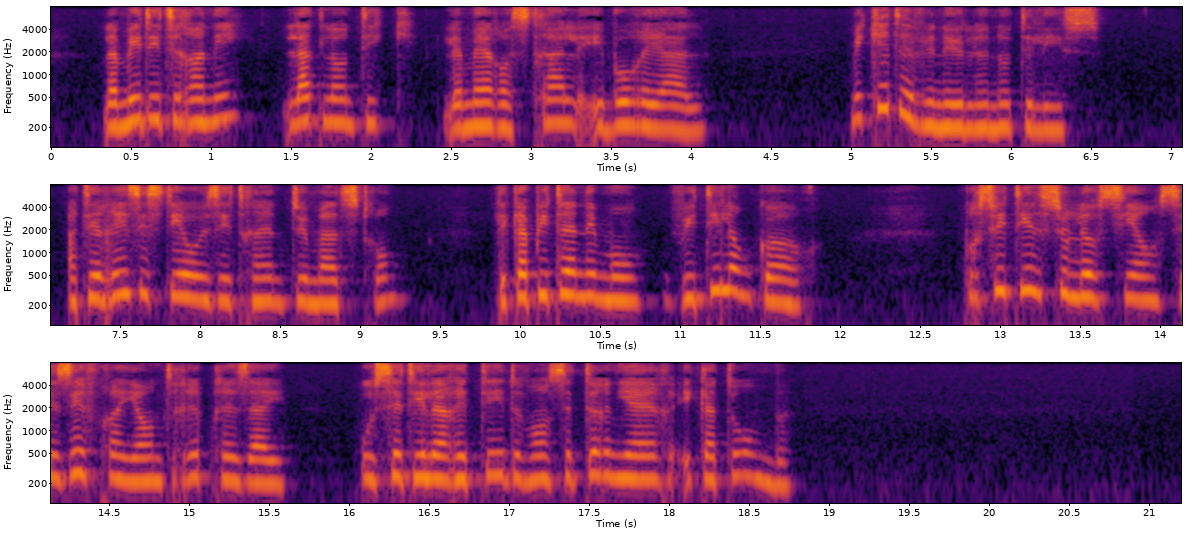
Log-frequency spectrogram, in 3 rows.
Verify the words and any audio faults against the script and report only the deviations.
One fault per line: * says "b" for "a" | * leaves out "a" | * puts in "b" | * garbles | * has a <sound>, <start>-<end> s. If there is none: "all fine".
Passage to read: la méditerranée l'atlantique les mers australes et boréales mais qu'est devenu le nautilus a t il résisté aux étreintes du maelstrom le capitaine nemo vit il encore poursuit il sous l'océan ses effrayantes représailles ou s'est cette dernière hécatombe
* puts in "il arrêté devant"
